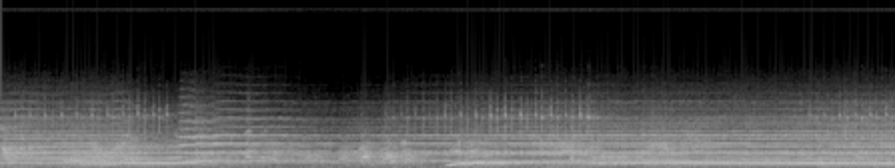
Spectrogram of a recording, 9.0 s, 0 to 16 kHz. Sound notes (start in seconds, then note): 2.0 men laughing and chattering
